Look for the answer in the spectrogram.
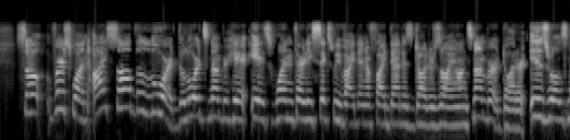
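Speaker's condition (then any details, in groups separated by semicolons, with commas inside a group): No condition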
